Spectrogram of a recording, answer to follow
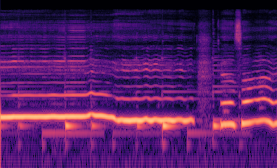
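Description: A woman's voice holding one long wordless note over plucked ukulele notes, the pitch dipping slightly partway through. Just before the end she takes a breath and her voice slides up into a new phrase.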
